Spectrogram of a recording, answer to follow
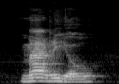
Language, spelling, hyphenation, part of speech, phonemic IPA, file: Dutch, Mario, Ma‧rio, proper noun, /ˈmaː.ri.oː/, Nl-Mario.ogg
- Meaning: a male given name from Latin, Mario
